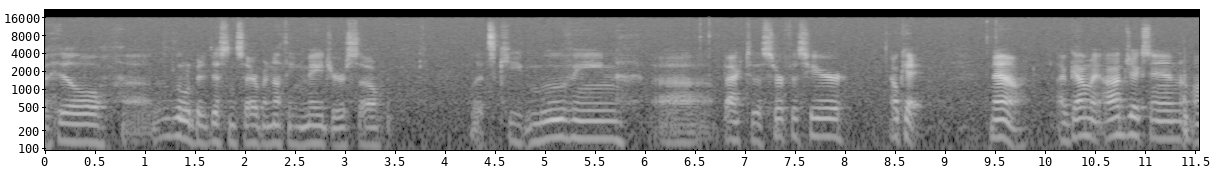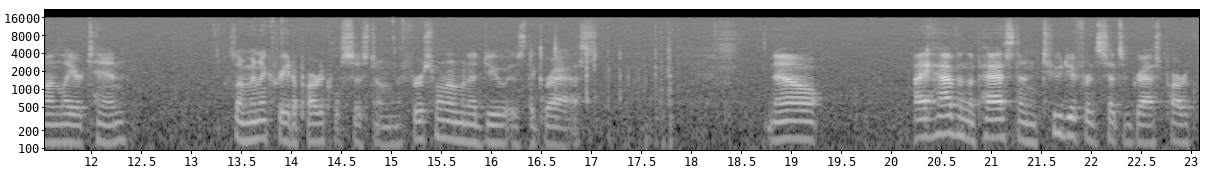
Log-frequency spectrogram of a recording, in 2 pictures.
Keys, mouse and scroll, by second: 0.5-2.1 scroll up 1, 2.1 scroll up 1, 6.9 right click, 9.8 click, 14.1 click, 15.3 click.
